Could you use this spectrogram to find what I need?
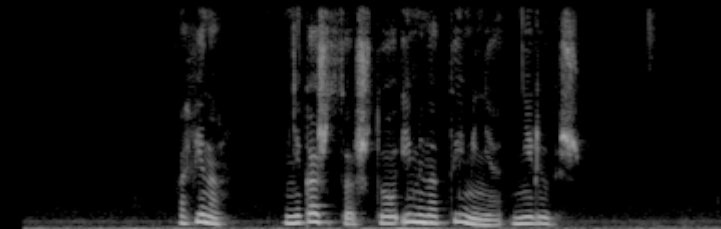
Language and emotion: Russian, neutral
